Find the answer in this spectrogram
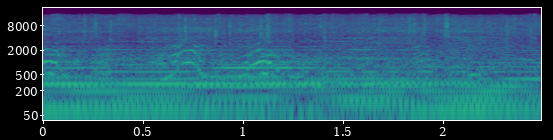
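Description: Film soundtrack: a steady low music drone with three short, high calls that each rise and fall in pitch.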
